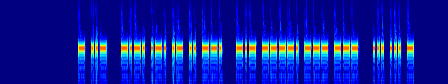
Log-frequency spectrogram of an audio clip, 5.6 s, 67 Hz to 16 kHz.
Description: Morse code, heard as a keyed tone, about 46 wpm, 700 Hz. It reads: TU CRAIG K9OO SST
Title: K1USN SST QSO Practice - 45wpm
